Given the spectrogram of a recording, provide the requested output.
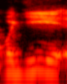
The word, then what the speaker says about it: Wague: We found out Wague is the correct pronunciation of his last name.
